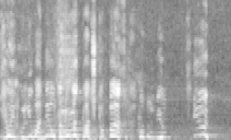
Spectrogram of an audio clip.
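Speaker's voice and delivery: sobbing, tearful crying through the words. A patient tells the doctor what he swallowed, crying. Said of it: "Você tá chorando que engoliu o anel?".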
